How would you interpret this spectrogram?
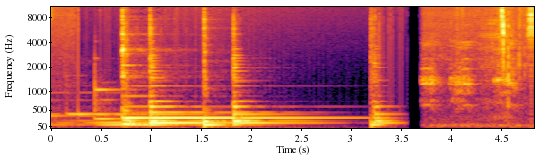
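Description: Chickens clucking in a busy, overlapping chorus as they are let out in the morning, with a long drawn-out rooster crow, followed by a few seconds of softer scratchy squawks and clucks. Nobody speaks.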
